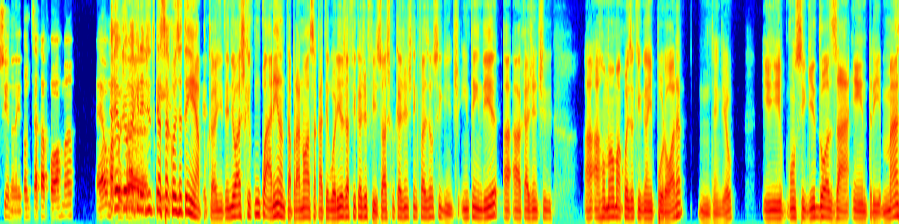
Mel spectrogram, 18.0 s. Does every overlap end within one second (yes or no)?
no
